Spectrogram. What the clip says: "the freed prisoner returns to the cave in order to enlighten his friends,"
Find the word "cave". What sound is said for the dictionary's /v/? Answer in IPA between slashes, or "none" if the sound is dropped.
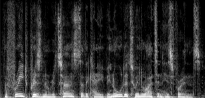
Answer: /v/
